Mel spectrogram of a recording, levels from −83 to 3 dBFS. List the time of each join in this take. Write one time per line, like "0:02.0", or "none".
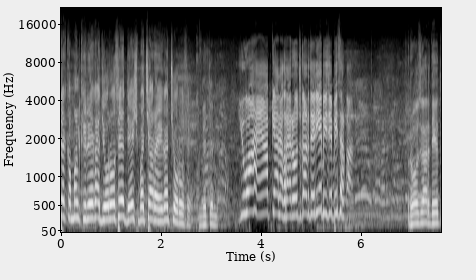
0:02.7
